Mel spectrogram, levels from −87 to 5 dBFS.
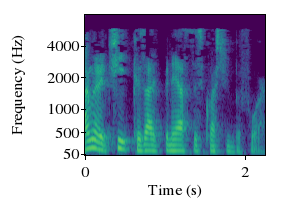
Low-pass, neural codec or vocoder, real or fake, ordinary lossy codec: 7.2 kHz; none; real; MP3, 24 kbps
